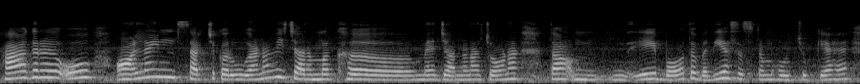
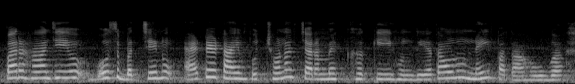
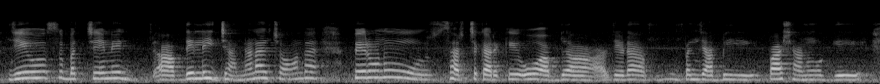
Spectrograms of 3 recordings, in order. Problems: none marked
